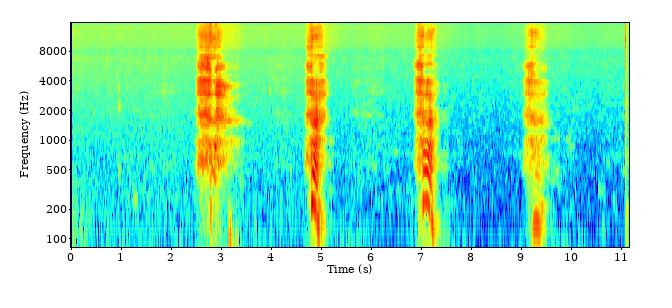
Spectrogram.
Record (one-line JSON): {"exhalation_length": "11.2 s", "exhalation_amplitude": 32768, "exhalation_signal_mean_std_ratio": 0.27, "survey_phase": "beta (2021-08-13 to 2022-03-07)", "age": "65+", "gender": "Female", "wearing_mask": "No", "symptom_none": true, "smoker_status": "Ex-smoker", "respiratory_condition_asthma": true, "respiratory_condition_other": false, "recruitment_source": "REACT", "submission_delay": "1 day", "covid_test_result": "Negative", "covid_test_method": "RT-qPCR", "influenza_a_test_result": "Negative", "influenza_b_test_result": "Negative"}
